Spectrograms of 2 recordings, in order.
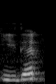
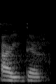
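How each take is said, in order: First: The first vowel sounds like 'ee'. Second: The first vowel sounds like 'eye'. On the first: "कहीं पे इसको ईदर pronounce करते हैं" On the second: "और कहीं पे आइदर"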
